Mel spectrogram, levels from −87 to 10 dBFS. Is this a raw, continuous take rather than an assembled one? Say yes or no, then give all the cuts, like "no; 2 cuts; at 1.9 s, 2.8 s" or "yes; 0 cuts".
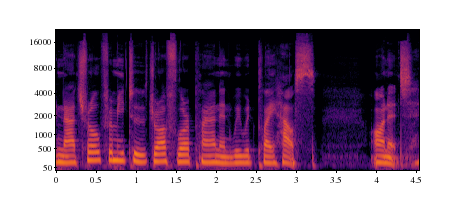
no; 1 cut; at 1.2 s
